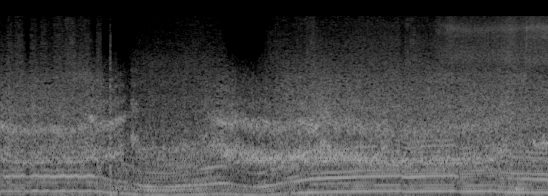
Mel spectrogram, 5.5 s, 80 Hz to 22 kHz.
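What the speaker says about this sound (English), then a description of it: "Keep that drift going there" A Chevy Corvette Z06 in Forza Horizon 3 drifts with sustained loud tire squeal over a wavering, revving engine that rises and falls close up. No voices are heard.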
